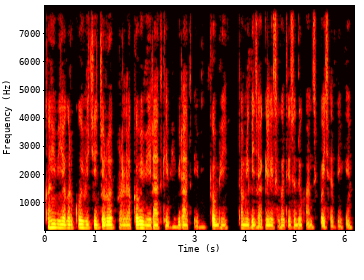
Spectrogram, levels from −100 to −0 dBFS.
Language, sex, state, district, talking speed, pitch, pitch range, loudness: Bhojpuri, male, Bihar, Saran, 290 wpm, 110 Hz, 105-120 Hz, -29 LUFS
